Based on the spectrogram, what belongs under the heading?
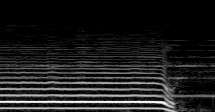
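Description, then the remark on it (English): A loud siren holds one steady, buzzy low tone for about two seconds, then its pitch sweeps sharply downward as it winds down and cuts off. “I wanted to do the siren just because”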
